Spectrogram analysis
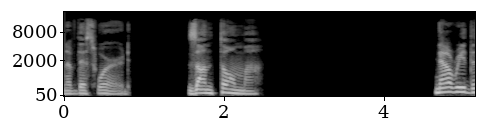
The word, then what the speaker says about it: xanthoma: Today, we will learn how to pronounce the word shown on the screen. Xanthoma. Both US and UK have the same pronunciation of this word. Xanthoma.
